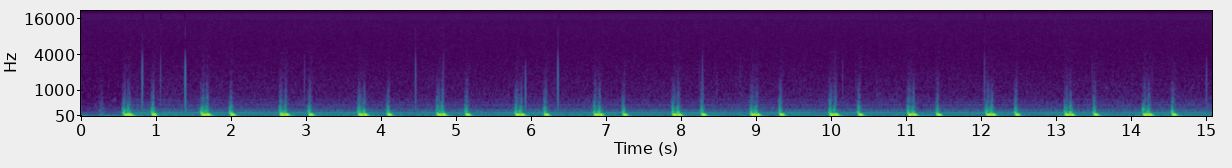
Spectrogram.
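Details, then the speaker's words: Abnormally split first heart sound, mitral then tricuspid component, in right bundle branch block. "Un dédoublement anormal du premier bruit cardiaque peut se produire en cas de bloc de branche droit."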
